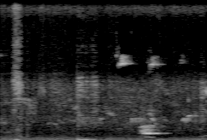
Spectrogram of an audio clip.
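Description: Mostly quiet, with one faint, short chirp-like animal call about one and a half seconds in.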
